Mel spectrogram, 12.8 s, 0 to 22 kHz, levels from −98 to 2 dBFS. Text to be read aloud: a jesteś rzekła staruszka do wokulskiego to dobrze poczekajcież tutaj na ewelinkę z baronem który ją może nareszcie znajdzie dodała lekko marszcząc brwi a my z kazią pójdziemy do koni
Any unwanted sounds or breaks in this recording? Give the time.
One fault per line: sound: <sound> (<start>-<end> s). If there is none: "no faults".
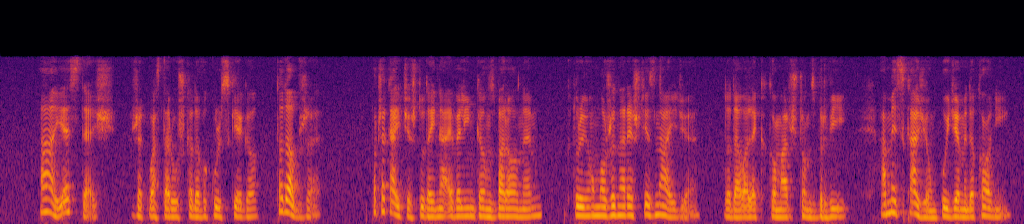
no faults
